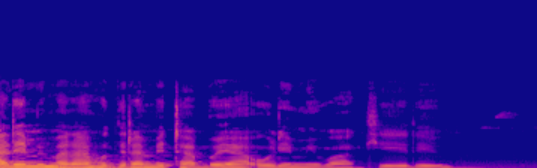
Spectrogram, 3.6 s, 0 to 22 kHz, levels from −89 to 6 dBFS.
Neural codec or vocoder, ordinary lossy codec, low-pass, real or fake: none; none; none; real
